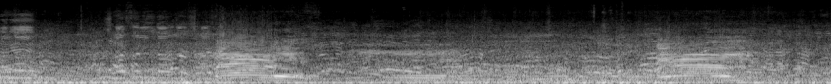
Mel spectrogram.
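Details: Sahiwal bull calves at a cattle market, a woman farmer from Jessore buying: two loud, rich moos with rising-then-falling harmonics, spaced about four seconds apart, over background chatter and haggling.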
